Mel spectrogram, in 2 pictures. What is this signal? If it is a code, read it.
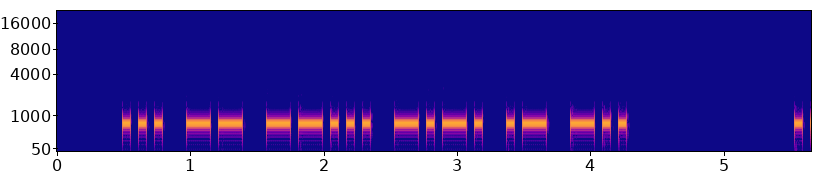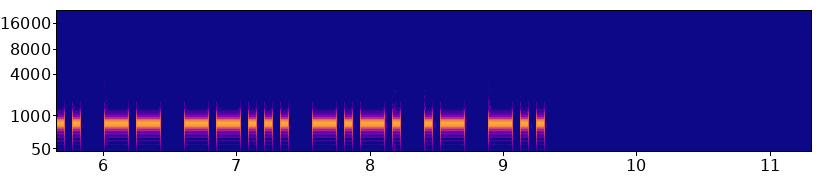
Morse code, heard as a keyed tone, about 20 wpm, 690 Hz. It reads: SM7CAD SM7CAD
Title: DXCC-100 Call Signs - 6 Characters - Repeated 2x - 20wpm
